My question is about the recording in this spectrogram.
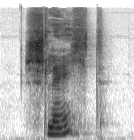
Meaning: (adjective) 1. bad, evil, wicked (the opposite of good; immoral) 2. bad (unskilled; of limited ability) 3. bad (unhealthy, unwell) 4. bad (of poor physical appearance)
- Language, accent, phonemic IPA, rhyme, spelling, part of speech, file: German, Austria, /ʃlɛçt/, -ɛçt, schlecht, adjective / adverb, De-at-schlecht.ogg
